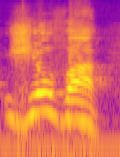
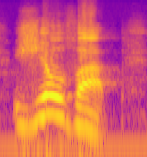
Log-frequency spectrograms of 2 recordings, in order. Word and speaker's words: Jeová: A primeira teoria da transliteração do tetagrama é Jeová. é a pronúncia que nós conhecemos latinizada como Jeová.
